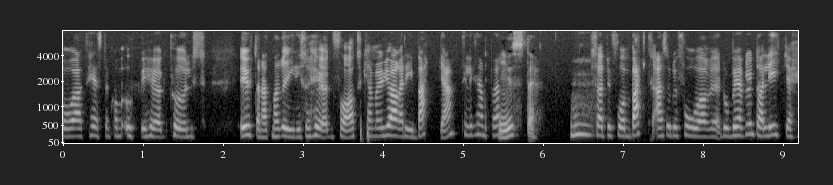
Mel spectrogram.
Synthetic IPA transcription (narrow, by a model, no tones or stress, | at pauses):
oat̪hɛst̪ənkʰɔmːʔɵpːɪɦøːɡpʰɵls | ʉ̟ːt̪anat̪manɾiːd̪ɪsɔɦøːɡfɑːʈsɔ̥kʰanmanj̪ɵjœːɾad̪ɛɪbakːat̪ʰɪlɛksɛmpəljɵst̪ɛ̰ | sɔat̪̚d̪ɵfoːɾnbakːt̪ʰɾʔa̰lsɔd̪ɵfoːɾd̪ɔbɛhøːvɾdɵʏɪnt̪əhɑːliːka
